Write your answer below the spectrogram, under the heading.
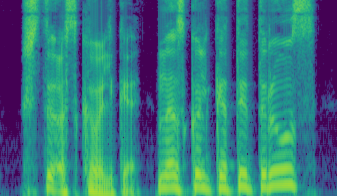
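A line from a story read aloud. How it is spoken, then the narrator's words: Laughing. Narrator (Russian): рассмеялся тот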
